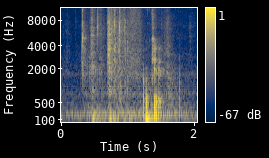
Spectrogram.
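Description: Computer keyboard typing: a short run of quick, separate keystrokes.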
